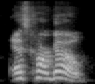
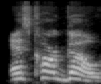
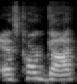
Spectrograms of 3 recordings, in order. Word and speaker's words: escargot: nutty i need it escargot escargot not escargot the tea is silent it's snails you give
